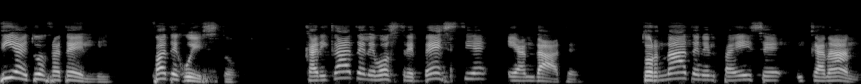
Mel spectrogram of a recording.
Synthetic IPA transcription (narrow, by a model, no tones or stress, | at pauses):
viːait̪uːjfɾat̪ɛlːḭ | faːt̪ɪkwɪst̪ʊ | kaɾikaːt̪ɪlɪvɔst̪ɾebɛst̪jeː | and̪a̰ːt̪e | t̪ornaːt̪ɪnɪlpaeːzɪd̪ikanan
